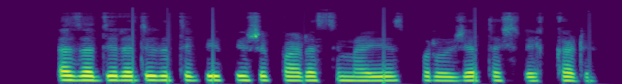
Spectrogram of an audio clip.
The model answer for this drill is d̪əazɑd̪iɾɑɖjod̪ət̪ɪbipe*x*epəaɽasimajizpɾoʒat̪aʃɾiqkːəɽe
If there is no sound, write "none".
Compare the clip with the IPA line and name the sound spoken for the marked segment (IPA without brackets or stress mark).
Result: ʂ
